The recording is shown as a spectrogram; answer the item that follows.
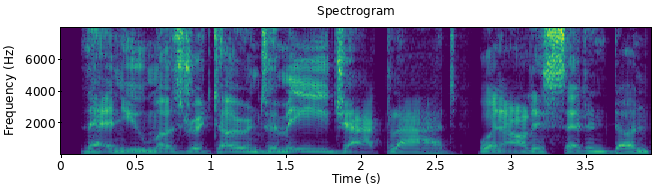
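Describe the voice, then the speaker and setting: A man adopts a put-on character voice and talks fairly slowly. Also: very clean recording, silent background. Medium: read story. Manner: archaic dialect, wheedling.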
